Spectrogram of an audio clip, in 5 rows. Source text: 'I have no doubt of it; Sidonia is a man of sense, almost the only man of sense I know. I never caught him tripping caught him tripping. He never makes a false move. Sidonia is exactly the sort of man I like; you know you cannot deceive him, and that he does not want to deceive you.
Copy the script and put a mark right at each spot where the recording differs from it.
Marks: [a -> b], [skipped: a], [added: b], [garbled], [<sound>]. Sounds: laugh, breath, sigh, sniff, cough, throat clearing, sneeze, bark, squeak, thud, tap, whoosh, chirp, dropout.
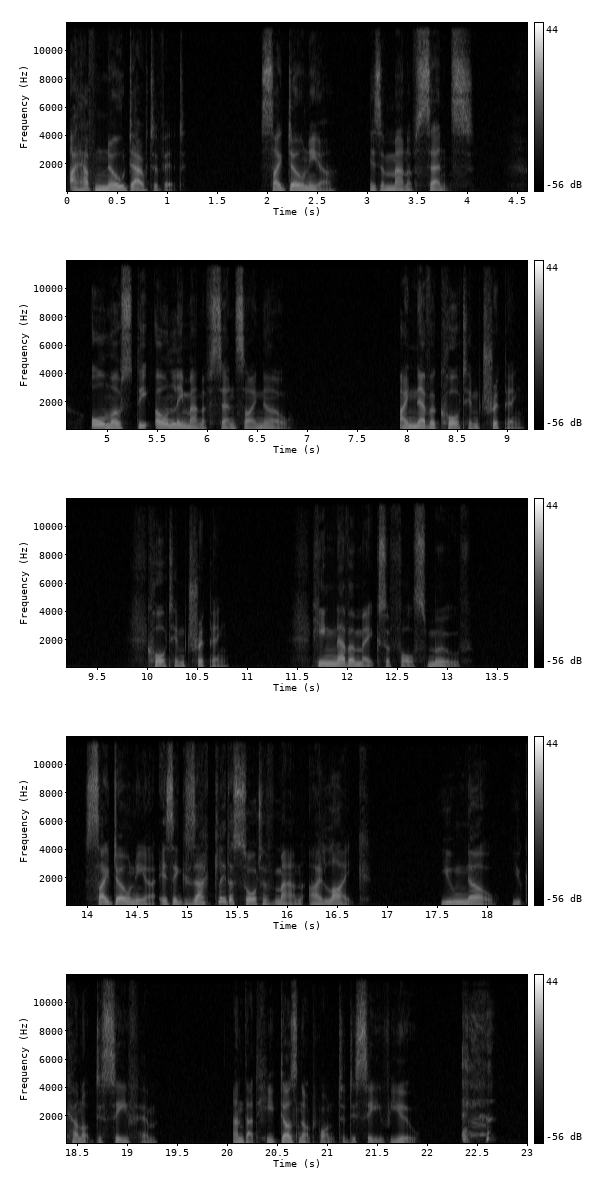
'I have no doubt of it; Sidonia is a man of sense, almost the only man of sense I know. I never caught him tripping caught him tripping. He never makes a false move. Sidonia is exactly the sort of man I like; you know you cannot deceive him, and that he does not want to deceive you. [cough]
